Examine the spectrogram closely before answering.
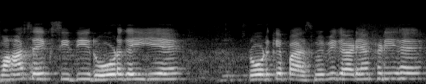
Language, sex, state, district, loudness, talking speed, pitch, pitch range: Hindi, female, Maharashtra, Gondia, -14 LUFS, 210 wpm, 245 Hz, 230-255 Hz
